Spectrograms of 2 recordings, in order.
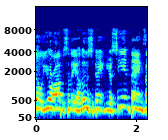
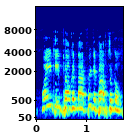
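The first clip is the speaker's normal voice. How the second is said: ordinary delivery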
